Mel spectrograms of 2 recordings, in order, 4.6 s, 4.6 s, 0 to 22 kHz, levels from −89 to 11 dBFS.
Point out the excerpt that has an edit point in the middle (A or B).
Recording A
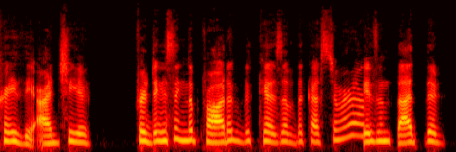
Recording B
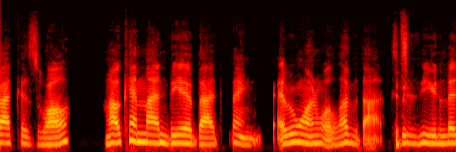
A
